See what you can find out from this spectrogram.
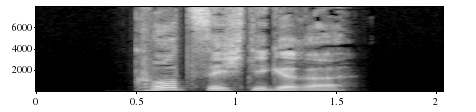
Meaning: inflection of kurzsichtig: 1. strong/mixed nominative/accusative feminine singular comparative degree 2. strong nominative/accusative plural comparative degree
- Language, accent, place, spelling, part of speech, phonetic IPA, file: German, Germany, Berlin, kurzsichtigere, adjective, [ˈkʊʁt͡sˌzɪçtɪɡəʁə], De-kurzsichtigere.ogg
